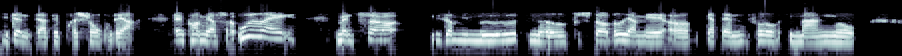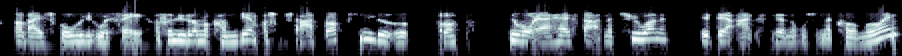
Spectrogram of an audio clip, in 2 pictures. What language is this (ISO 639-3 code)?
dan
